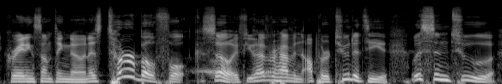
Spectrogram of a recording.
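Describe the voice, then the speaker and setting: A man from Bosnia with a mid-pitched voice talks casually as a podcast guest. The sound is dry and close, and he explains things at length, joking and wandering off on tangents with bits of crude slang. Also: very animated, a little fast, dry recording. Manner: jokey, digressive, crude slang.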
